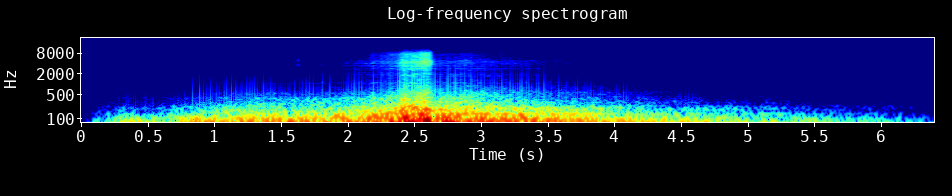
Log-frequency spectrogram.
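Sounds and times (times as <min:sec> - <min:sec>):
cinematic fast whoosh blow: 0:01.7 - 0:05.5.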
